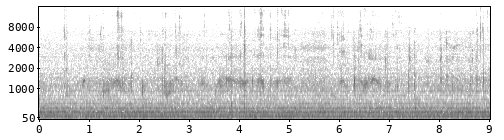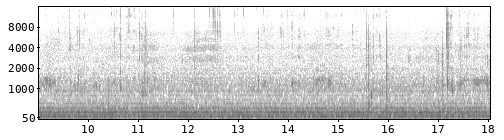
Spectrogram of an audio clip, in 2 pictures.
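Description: A person chewing turkey bacon with many small, sharp mouth clicks, over a steady low hum.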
